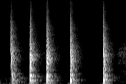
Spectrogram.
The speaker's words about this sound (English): knocking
